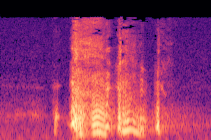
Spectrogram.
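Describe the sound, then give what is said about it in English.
Coughing and throat clearing from someone with a piece of communion bread stuck in the throat: a small soft cough, two strained, voiced hacking bursts, then a final quick cough, moderately loud and alone. “I got a piece of communion bread stuck in my throat.”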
